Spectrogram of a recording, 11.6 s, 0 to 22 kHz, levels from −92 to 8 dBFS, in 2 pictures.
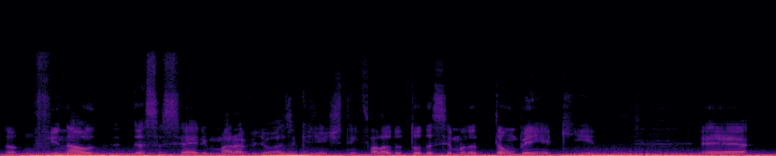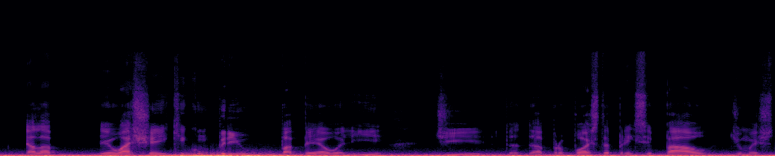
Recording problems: wind noise on the microphone; heavy; as loud as the speech

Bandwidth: 14.5 kHz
